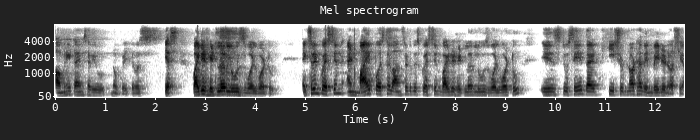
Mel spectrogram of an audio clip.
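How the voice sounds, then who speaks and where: A medium-pitched man with an Indian accent and ordinary pitch variation. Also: moderate pace. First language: Marathi. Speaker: online class mentor, economics teacher. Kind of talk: online masterclass Q&A. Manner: formal.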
